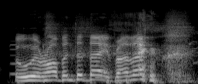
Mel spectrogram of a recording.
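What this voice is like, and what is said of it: Cartoon character voice, Wallace-like. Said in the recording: “my Ferb impersonation is like a cursed Wallace right. And Gromit.”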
